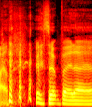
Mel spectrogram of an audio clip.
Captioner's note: laughs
